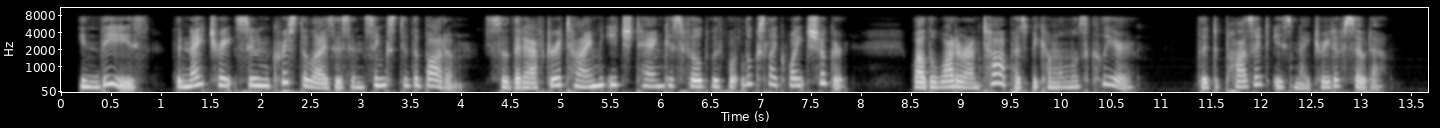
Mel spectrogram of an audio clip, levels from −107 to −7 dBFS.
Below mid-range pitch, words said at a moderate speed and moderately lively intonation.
No: high, 240 Hz; average, 180 wpm; average, 4.9 semitones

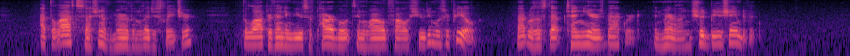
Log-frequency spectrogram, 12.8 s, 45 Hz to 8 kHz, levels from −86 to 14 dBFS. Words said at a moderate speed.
Yes: average, 170 wpm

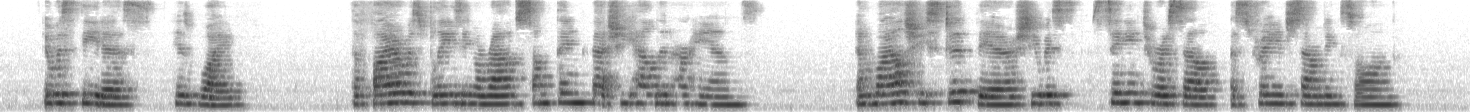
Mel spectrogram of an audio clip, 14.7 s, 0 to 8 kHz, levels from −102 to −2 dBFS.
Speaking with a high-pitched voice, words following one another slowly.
Yes: high, 230 Hz; slow, 125 wpm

